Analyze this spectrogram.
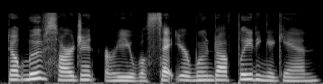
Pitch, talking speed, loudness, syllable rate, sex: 195 Hz, 220 wpm, -17 LUFS, 5.0 syllables/s, female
